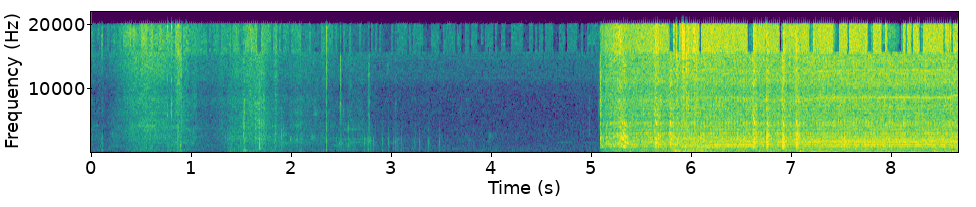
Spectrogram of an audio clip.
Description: 2009 Victory Kingpin, hard starting after running, then stopping for 10 min, then starting again.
